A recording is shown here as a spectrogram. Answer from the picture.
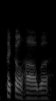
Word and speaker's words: Pickelhaube: Is that how they pronounce Pickelhaube.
